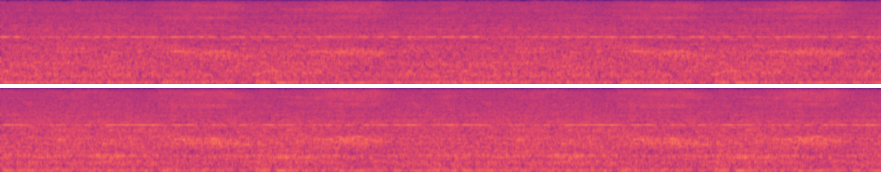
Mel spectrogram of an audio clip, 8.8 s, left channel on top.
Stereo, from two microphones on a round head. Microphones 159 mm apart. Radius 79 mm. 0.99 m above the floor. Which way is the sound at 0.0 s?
60° right (ahead or behind).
